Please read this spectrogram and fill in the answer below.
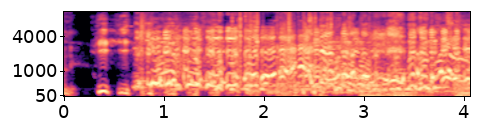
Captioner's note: all laughing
